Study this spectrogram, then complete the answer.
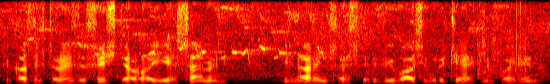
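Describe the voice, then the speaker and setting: Low-pitched Irish man, noisy outdoor recording. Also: level tone, brisk. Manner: folksy, rambling, addressing viewers. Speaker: fishing vlogger. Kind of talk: casual outdoor vlog chat. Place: outdoors along a river. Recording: outdoor ambient noise, riverside. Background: clear outdoor ambience.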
